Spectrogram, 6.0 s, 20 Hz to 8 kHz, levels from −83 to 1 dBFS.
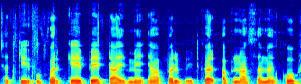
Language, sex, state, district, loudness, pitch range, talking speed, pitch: Hindi, male, Rajasthan, Jaipur, -18 LUFS, 90-100 Hz, 130 wpm, 90 Hz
